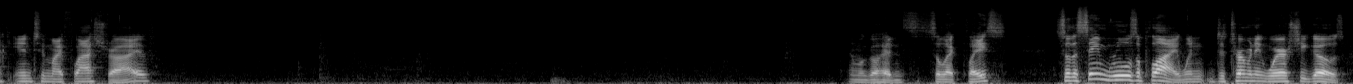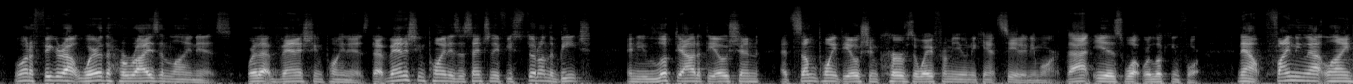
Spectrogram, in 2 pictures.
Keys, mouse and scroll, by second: 1.0 click, 1.2 click, 2.9 click, 3.2 click, 4.6 click, 4.8 click, 5.8 click, 6.0 click, 6.9 click, 8.1 click, 11.9 click.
